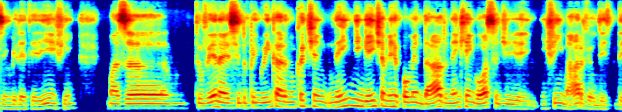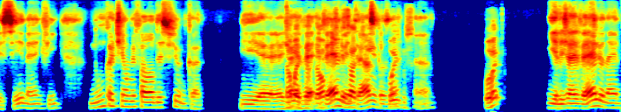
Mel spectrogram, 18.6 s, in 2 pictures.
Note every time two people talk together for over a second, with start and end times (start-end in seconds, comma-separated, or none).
13.6-15.6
